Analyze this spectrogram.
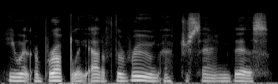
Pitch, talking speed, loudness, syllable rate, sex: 160 Hz, 215 wpm, -19 LUFS, 5.0 syllables/s, female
